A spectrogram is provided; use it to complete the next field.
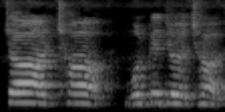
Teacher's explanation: জিহা আমাদের তালুকে স্পর্শ করে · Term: তালব্য বর্ণ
